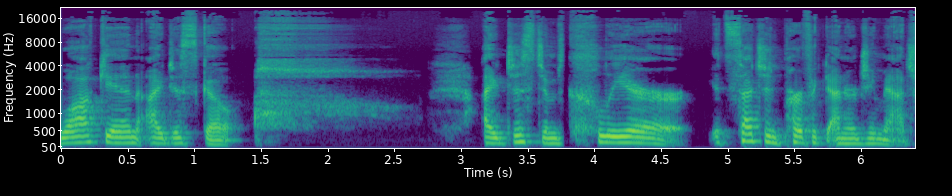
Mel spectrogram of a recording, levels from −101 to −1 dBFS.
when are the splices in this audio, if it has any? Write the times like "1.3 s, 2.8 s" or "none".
3.7 s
